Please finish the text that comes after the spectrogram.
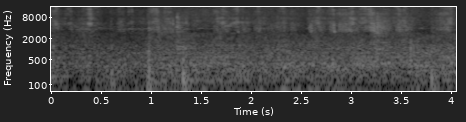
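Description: A pen scratches and scrawls across paper while a geometry problem is worked out, a soft continuous scribbling with a few light taps, quiet and close.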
